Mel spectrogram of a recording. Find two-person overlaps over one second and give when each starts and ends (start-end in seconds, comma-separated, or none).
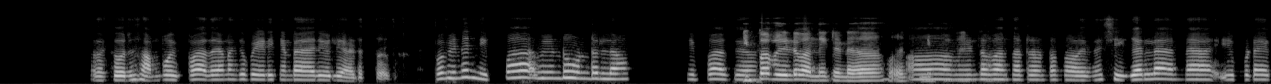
none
